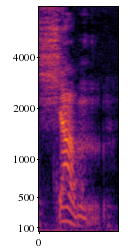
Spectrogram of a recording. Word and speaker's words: Sham: the third eye chakra is sham like the first syllable of the word shaman others chant um like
